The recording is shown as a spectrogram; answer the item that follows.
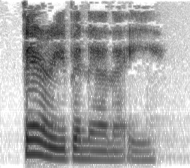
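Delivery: ordinary delivery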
